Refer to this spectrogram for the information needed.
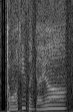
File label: Chat, Cantonese girl; ICQ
